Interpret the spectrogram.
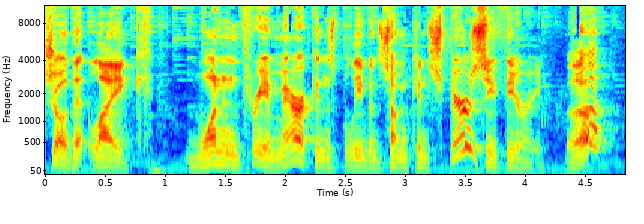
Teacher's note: the upspeak, the rising inflection at the end of the sentence.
